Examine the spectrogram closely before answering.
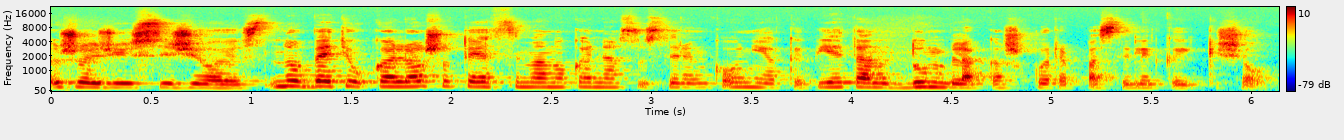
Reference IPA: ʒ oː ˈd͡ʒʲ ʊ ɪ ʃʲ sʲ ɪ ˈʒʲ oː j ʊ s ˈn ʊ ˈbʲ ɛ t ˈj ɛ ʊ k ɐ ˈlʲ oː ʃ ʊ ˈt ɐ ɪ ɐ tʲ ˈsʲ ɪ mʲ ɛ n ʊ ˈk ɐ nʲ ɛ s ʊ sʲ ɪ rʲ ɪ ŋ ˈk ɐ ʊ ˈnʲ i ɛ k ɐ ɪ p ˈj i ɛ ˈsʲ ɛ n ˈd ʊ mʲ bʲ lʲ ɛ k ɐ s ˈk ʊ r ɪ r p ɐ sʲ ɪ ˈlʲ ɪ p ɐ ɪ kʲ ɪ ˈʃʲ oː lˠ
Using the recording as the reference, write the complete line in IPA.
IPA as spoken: ʒ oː ˈd͡ʒʲ ʊ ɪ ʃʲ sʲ ɪ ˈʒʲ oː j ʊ s ˈn ʊ ˈbʲ ɛ t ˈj ɛ ʊ k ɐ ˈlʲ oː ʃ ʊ ˈt ɐ ɪ ɐ tʲ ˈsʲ ɪ mʲ ɛ n ʊ ˈk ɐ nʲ ɛ s ʊ sʲ ɪ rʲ ɪ ŋ ˈk ɐ ʊ ˈnʲ i ɛ k ɐ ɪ p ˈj i ɛ ˈtʲ ɛ n ˈd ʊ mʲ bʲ lʲ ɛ k ɐ ʃ ˈk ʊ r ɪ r p ɐ sʲ ɪ ˈlʲ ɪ k ɐ ɪ kʲ ɪ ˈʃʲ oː lˠ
